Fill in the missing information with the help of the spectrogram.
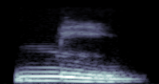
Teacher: esta doble e la vas a pronunciar como una i, pero no es un solo golpe de i, vas a darle un poquito de continuidad a este sonido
